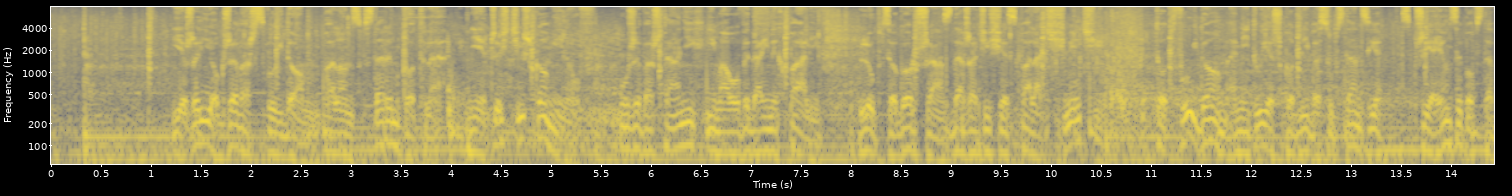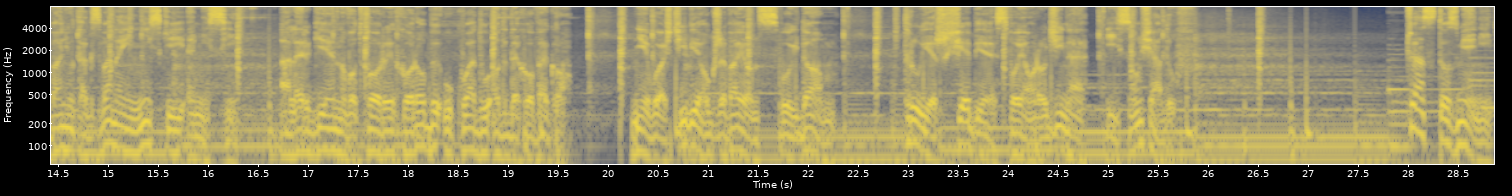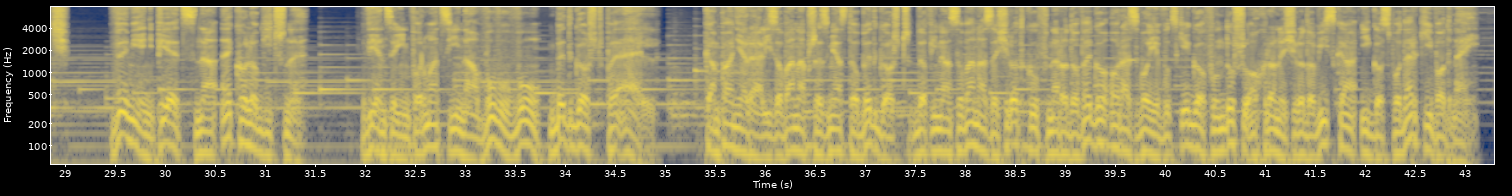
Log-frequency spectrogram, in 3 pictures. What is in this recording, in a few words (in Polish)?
spot radiowy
